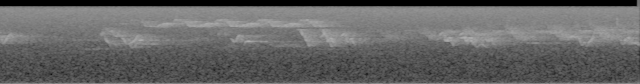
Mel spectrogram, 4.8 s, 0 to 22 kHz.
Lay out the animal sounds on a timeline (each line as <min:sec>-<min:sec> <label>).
0:00.0-0:03.9 Red-eyed Vireo (Vireo olivaceus)
0:00.9-0:02.8 Black-and-white Warbler (Mniotilta varia)
0:02.9-0:04.8 Ovenbird (Seiurus aurocapilla)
